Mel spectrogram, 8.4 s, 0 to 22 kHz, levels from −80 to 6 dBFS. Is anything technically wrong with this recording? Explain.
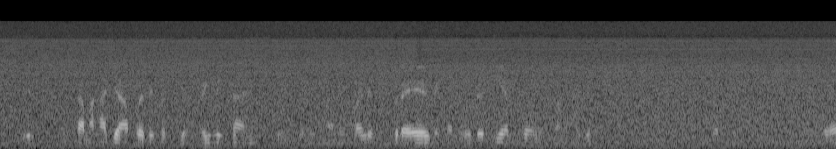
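Yes. There are two related faults in this speech recording.

The other side's voice is leaking through from 0.0 to 8.36 s, the whole clip. A second voice sits behind the talker, about 10 dB below. The likely cause is the talker's loudspeaker playing the far end into the microphone. The echo canceller did not remove all of it. What remains comes through as a fainter, competing voice.

Speech is suppressed in double talk at 0.63 to 2.58 s, 2.75 to 3.73 s, 4.32 to 5.82 s and 7.04 to 7.41 s. In each span the talker's level sinks by about 5 dB. The dips add up to around a second in each of the first three spans and much less in the last. These are likely moments when both sides spoke at once. The echo canceller could not separate the talker from the echo, so it turned both down together.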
